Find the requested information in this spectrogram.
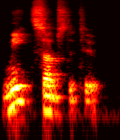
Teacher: making that t i'm pronouncing it but i'm making it smaller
